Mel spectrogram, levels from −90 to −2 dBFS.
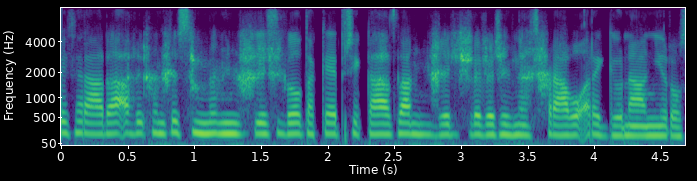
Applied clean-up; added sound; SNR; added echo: neural diffusion model UNIVERSE++.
